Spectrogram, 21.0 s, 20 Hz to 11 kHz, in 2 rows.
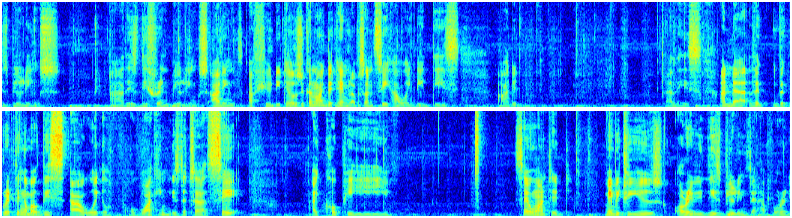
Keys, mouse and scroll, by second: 10.9-11.5 scroll down 3.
